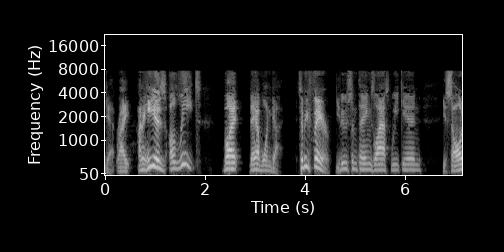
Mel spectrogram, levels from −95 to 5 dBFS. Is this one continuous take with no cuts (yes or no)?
no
